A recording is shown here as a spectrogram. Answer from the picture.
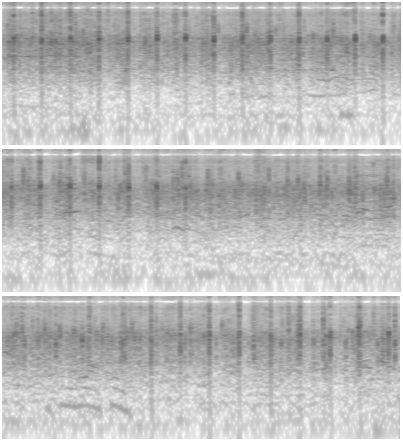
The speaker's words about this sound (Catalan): Un fort aplaudiment al cel per tots ells.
